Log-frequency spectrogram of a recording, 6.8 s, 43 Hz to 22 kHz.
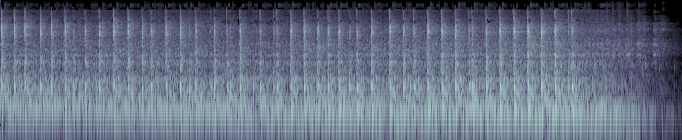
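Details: Suzuki TS185 two-stroke barn find that sat about 25 years, running on a new spark plug: crisp even popping at steady fast idle, no knocks or misses, then shuts off; runs healthy, though oil or fuel seeps, apparently near the exhaust.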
